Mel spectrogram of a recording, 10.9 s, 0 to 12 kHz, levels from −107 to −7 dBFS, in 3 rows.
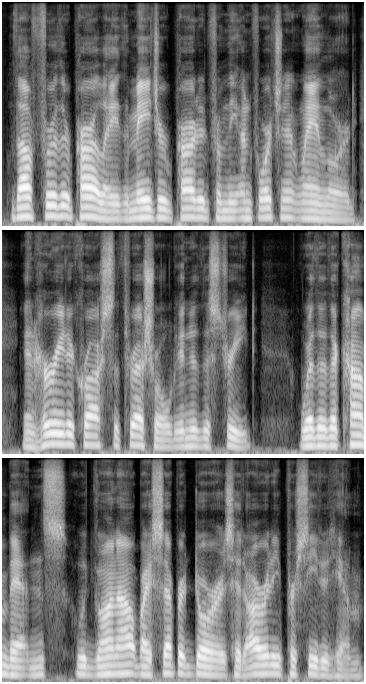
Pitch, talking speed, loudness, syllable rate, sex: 125 Hz, 175 wpm, -17 LUFS, 5.6 syllables/s, male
